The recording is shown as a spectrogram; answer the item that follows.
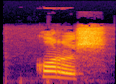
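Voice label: "корысь" Komi, female; audio dict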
